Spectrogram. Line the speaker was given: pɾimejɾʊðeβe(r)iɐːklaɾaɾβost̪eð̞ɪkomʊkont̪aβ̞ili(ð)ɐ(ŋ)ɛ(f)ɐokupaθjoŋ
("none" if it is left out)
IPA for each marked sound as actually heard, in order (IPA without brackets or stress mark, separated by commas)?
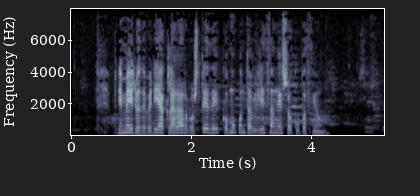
ɾ, θ, ŋ, s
